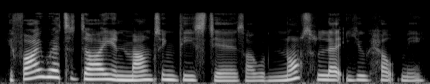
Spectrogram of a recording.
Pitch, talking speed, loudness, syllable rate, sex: 215 Hz, 225 wpm, -17 LUFS, 4.6 syllables/s, female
